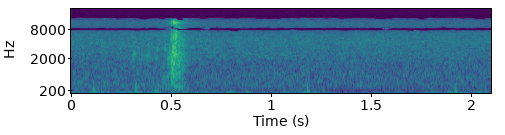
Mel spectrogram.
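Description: Low, uneven rumble of wind and handling noise on the microphone, with one sharp click about half a second in.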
